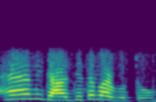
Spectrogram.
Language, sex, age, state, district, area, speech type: Bengali, female, 30-45, West Bengal, South 24 Parganas, rural, conversation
